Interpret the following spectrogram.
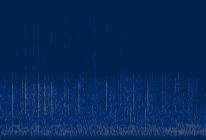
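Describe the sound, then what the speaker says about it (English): Sparse, modest applause from a conference audience greets a speaker at an aerospace industry panel, scattered claps over a low murmur of room noise and shuffling. "Round of applause, please."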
